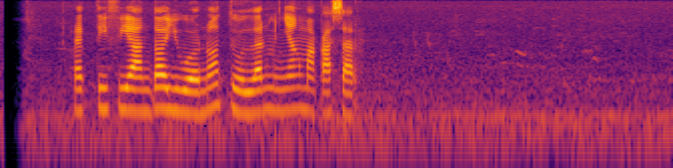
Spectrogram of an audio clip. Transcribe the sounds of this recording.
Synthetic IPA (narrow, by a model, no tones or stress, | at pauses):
rɛk̚t̪ifiant̪ɔjuwɔnɔd̪̥o̤lanməɲaŋmakasar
